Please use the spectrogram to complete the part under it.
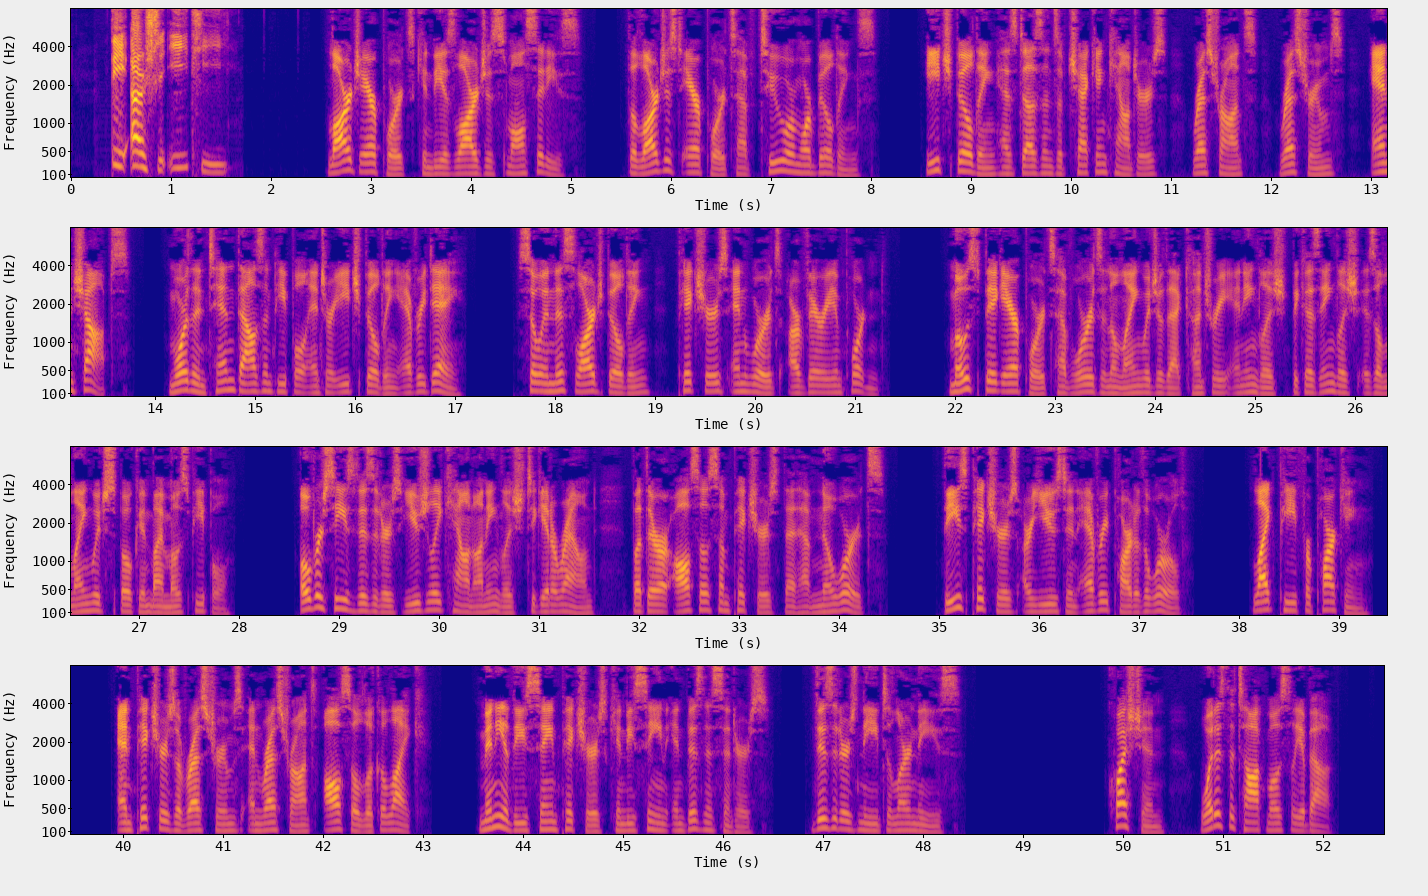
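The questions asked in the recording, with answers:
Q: what is the talk mostly about?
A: The signs (pictures and words) used in large airports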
